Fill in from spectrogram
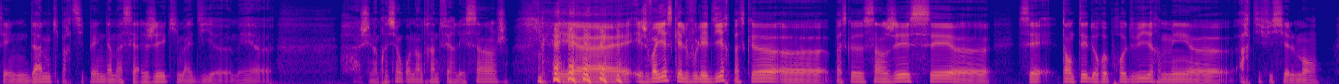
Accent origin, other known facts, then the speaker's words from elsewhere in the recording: Wallonia, Belgium; born there; Moi, je suis né dans les Ardennes belges.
